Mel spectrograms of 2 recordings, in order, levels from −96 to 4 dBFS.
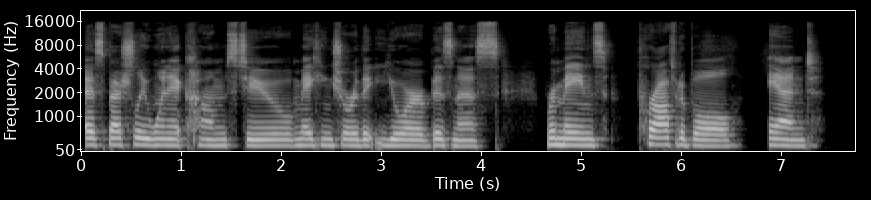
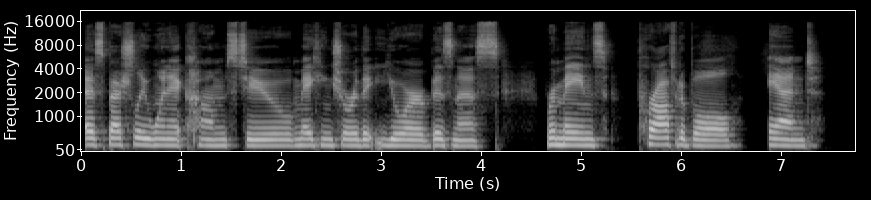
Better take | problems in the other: neither | none

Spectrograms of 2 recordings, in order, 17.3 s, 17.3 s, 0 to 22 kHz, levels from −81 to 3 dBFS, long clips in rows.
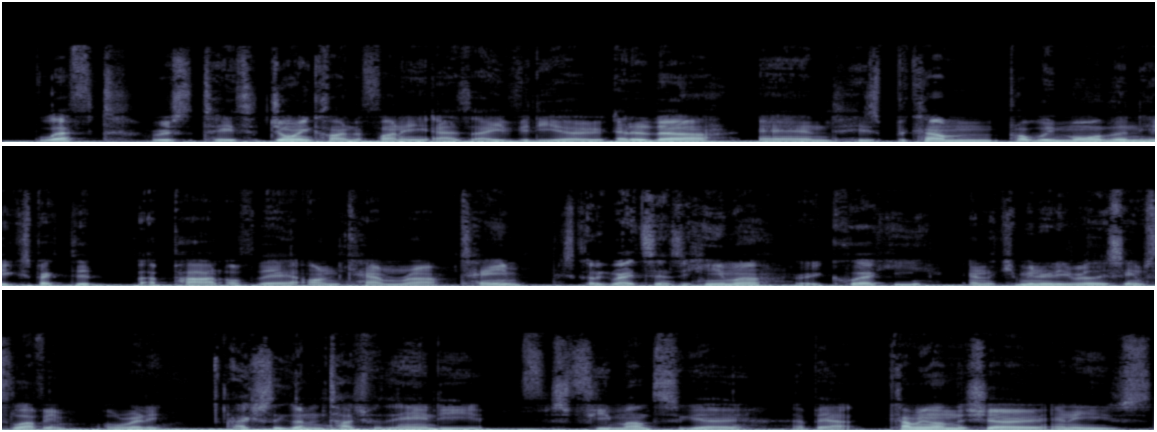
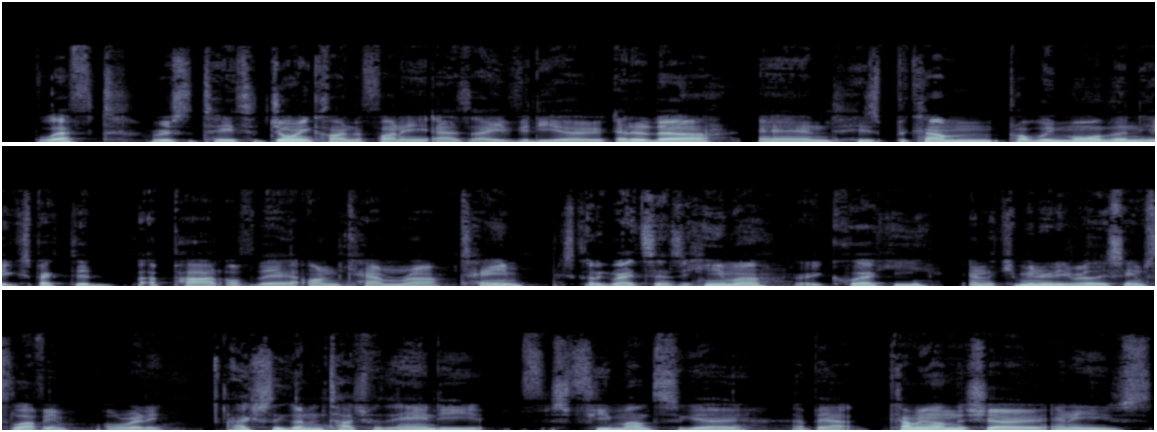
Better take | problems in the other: second | low rumble; noticeable; throughout; 15 dB below the speech

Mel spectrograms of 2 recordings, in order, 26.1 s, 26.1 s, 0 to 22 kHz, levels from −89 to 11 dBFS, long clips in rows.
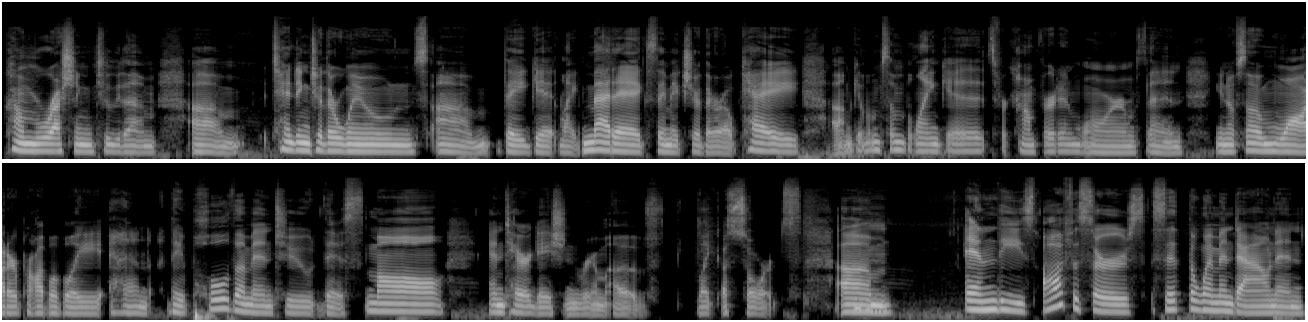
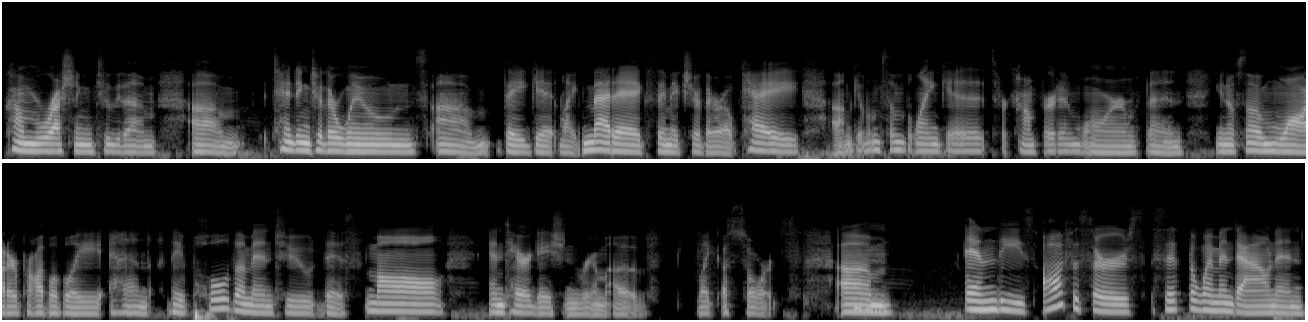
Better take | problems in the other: first | muffled; very; fading above 2.5 kHz

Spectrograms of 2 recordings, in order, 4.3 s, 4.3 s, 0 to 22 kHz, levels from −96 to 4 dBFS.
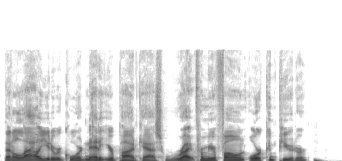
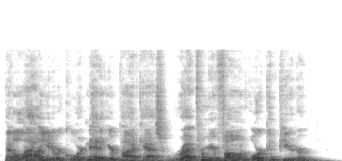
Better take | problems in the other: first | off-mic speech; far // room echo; very slight; dies away in 0.3 s

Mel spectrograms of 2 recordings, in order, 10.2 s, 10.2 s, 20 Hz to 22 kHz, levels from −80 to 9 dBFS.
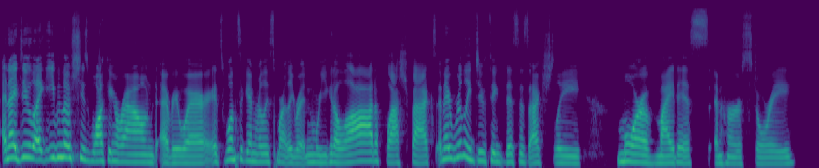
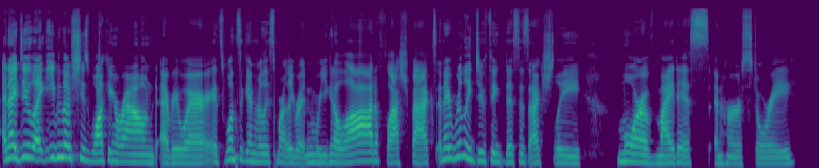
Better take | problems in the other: second | muffled; slightly; fading above 1.5 kHz

